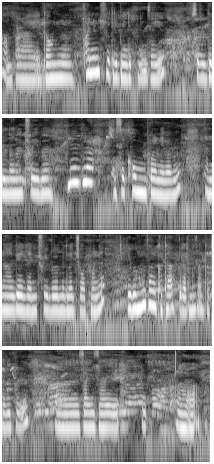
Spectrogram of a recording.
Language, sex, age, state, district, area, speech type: Bodo, female, 18-30, Assam, Kokrajhar, rural, spontaneous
